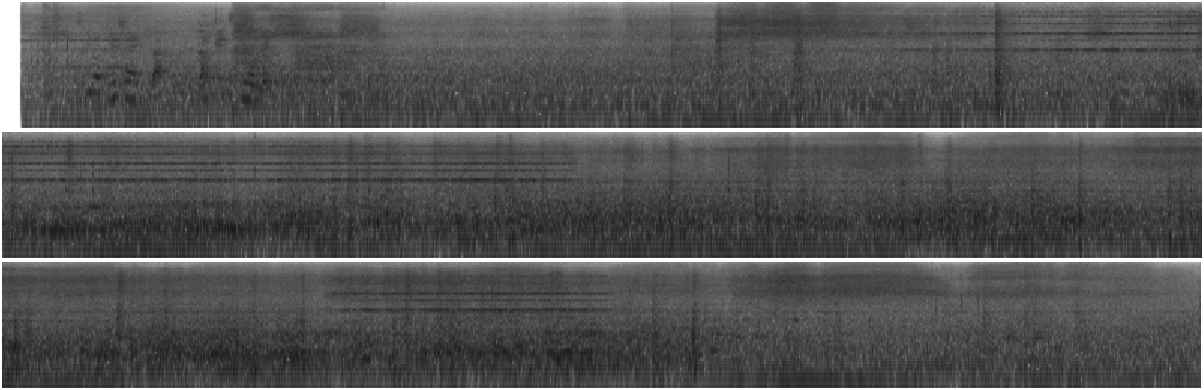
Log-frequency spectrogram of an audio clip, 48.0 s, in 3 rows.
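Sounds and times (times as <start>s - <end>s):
train wheel and rail rumble: 0.3s - 47.9s.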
